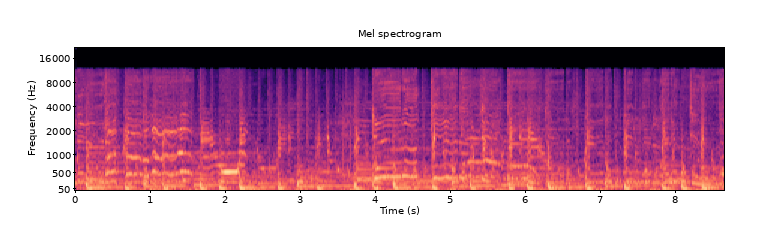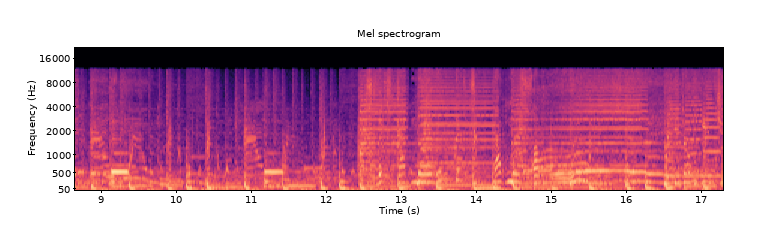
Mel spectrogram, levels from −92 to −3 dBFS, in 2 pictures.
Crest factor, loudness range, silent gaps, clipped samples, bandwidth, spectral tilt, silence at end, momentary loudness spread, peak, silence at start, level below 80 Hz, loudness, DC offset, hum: 18 dB; 4 LU; none; under 0.1%; 12 kHz; -5 dB/octave; 0 s; 8 LU; 0 dBFS; 0 s; -26 dBFS; -19 LUFS; under 0.1%; none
